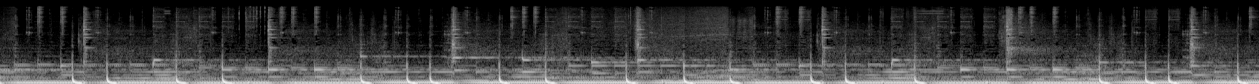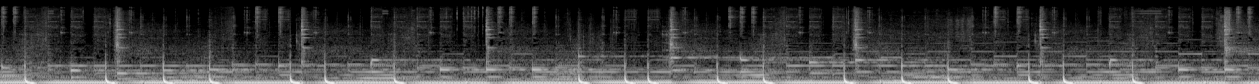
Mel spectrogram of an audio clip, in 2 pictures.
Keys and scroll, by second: 8.1 7, 8.6 Return, 23.6 ctrl+z.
